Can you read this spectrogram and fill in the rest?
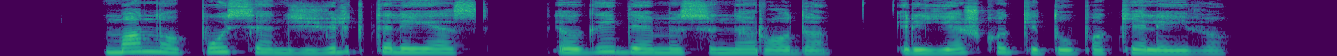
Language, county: Lithuanian, Vilnius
